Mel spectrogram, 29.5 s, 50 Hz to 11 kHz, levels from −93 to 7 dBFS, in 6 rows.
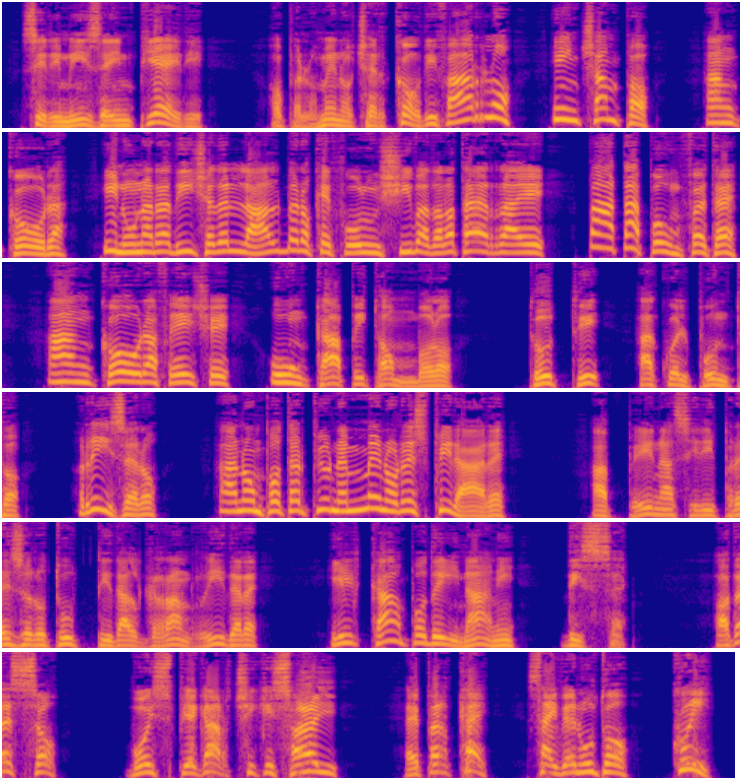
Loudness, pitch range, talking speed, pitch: -13 LUFS, 140-225 Hz, 120 wpm, 190 Hz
